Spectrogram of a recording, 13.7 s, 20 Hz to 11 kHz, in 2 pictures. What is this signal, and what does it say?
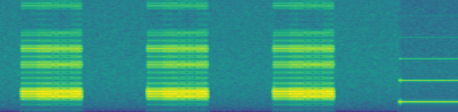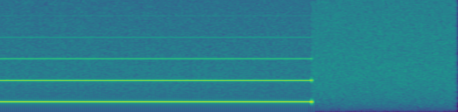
Emergency Alert System (SAME) tones (header bursts, then the 1050 Hz attention tone), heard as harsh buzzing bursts, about 520.83 baud.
